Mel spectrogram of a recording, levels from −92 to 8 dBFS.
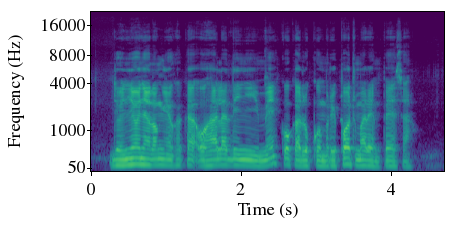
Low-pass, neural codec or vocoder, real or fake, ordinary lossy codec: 19.8 kHz; none; real; none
